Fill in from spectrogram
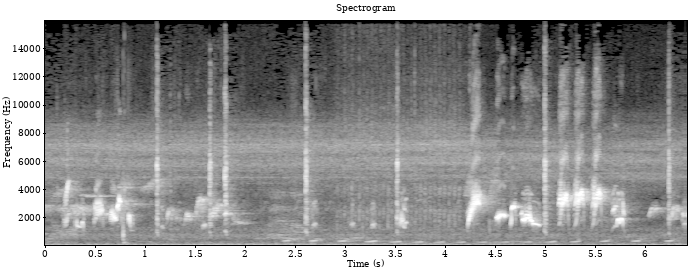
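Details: Red-whiskered bulbul song to rouse fighting song, scratchy warbles and clicks early, then a loud run of quick whistled notes; a soft low chirp repeats steadily underneath, about three per second.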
